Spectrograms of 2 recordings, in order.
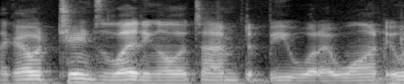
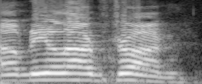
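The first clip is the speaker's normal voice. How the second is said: very high, very loud, shrill belted delivery; 11 semitones higher, 12 dB louder than usual. Teasing another speaker's impression, mocking their Neil Armstrong voice. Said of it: "Why does he say it like this?".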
